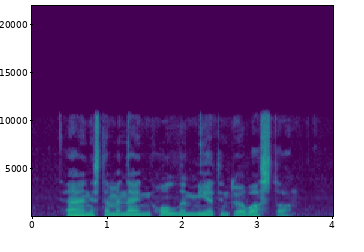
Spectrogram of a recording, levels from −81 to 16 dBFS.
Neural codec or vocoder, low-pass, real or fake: codec, 24 kHz, 3.1 kbps, DualCodec; 10.8 kHz; fake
